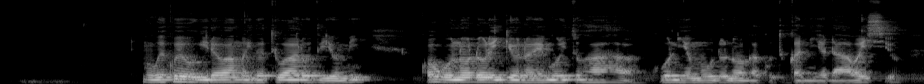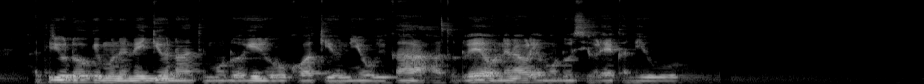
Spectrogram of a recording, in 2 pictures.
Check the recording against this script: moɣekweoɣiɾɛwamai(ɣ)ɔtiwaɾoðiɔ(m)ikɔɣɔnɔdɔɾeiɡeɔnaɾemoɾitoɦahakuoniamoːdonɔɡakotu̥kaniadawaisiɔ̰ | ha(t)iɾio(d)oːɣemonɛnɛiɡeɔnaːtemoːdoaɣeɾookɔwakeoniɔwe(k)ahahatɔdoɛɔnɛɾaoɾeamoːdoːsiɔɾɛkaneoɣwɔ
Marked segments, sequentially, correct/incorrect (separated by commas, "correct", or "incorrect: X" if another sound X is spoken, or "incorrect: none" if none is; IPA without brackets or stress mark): incorrect: ð, correct, correct, correct, correct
